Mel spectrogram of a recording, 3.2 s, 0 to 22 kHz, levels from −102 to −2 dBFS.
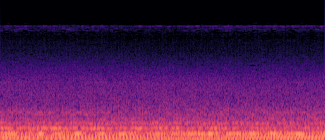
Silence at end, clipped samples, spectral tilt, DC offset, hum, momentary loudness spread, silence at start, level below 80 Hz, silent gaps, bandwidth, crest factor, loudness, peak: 0 s; under 0.1%; -10 dB/octave; under 0.1%; none; 2 LU; 0 s; -34 dBFS; none; 11 kHz; 12 dB; -32 LUFS; -16 dBFS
